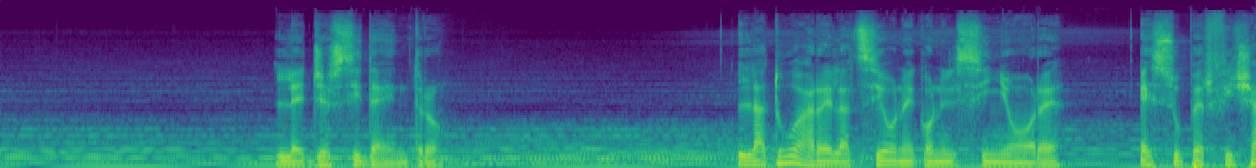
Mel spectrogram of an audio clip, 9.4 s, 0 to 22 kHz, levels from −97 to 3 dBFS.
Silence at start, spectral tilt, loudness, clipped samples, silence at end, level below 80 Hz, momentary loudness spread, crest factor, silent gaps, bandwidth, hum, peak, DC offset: 0 s; -4.5 dB/octave; -16 LUFS; under 0.1%; 0 s; -30 dBFS; 17 LU; 18 dB; none; 16 kHz; none; 0 dBFS; under 0.1%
